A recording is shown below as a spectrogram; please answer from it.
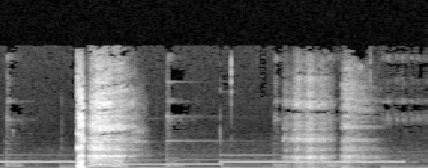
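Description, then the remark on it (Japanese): A voice imitates a sudden, sharp startled gasp, as of a person who fell face-first into a puddle on a rainy day and is nearly choking, followed a moment later by a couple of softer breathy huffs, with a faint steady hum underneath. “雨の日にこけて水たまりできてるじゃん、 はいはい、 でこけて水たまりにこう顔をバシャンってやっちゃって、 はい、 うわーってこう窒息しそうになってる時の音。”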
